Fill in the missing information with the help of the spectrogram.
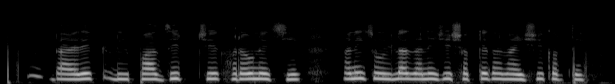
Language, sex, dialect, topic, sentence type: Marathi, female, Varhadi, banking, statement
